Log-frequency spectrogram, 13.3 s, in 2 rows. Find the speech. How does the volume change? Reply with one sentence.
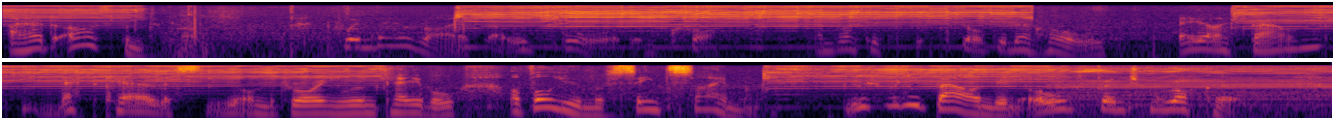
The volume of the talking goes up.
